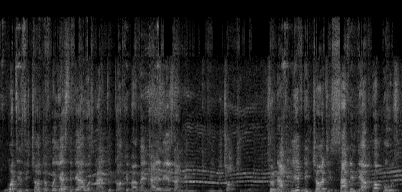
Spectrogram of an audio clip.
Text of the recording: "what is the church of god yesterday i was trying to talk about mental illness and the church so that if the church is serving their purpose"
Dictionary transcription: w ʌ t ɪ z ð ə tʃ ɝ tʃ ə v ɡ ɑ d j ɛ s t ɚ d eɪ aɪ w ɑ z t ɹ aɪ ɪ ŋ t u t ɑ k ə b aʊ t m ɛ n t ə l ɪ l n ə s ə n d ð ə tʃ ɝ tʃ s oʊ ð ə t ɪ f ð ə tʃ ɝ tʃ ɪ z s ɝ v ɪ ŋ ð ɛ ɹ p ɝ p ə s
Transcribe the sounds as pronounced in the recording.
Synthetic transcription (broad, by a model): w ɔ t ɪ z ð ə tʃ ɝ tʃ ə v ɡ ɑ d j ɛ s t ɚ d eɪ aɪ w ɑ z t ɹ aɪ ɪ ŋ t u t ɑ k ə b aʊ t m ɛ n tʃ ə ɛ n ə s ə n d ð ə tʃ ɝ tʃ s oʊ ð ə t ɪ f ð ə tʃ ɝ tʃ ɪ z s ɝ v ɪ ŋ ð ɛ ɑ p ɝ p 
